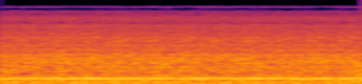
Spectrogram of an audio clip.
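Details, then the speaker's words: Copart auction vehicle at idle with a clean, leak-free engine bay: a steady, smooth, unbroken hum with no ticks, knocks or hunting; normal idle. "oh man wow wow it just sounds so smooth and everything in this engine is clean"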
